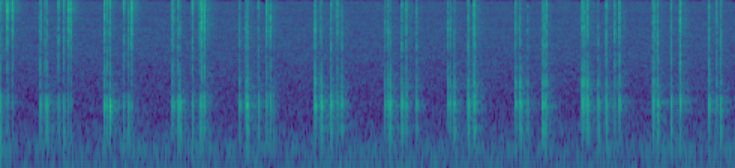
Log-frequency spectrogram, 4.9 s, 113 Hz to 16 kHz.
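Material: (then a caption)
Stainless steel. An iPhone X is held on its edge while fingernails tap and scratch along its stainless steel frame. The result is quiet, steady clusters of short, dry clicks and scrapes with a faint metallic ping near 700 Hz and bright, hissy edges, repeating at an uneven pace of about two per second.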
